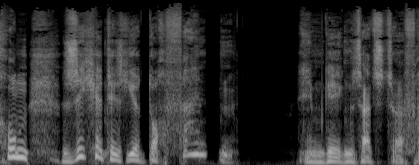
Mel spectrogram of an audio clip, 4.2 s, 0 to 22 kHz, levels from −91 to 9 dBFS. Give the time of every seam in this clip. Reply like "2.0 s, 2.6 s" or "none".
1.2 s, 1.6 s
